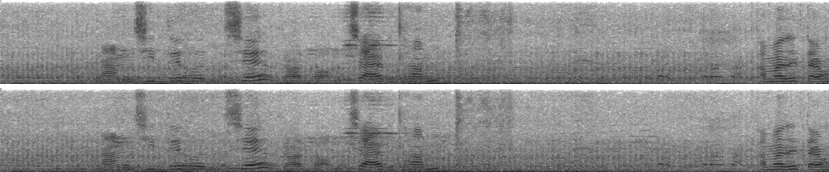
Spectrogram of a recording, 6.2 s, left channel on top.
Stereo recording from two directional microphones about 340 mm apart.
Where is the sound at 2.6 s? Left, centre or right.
Centre.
